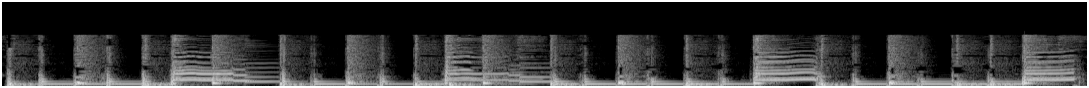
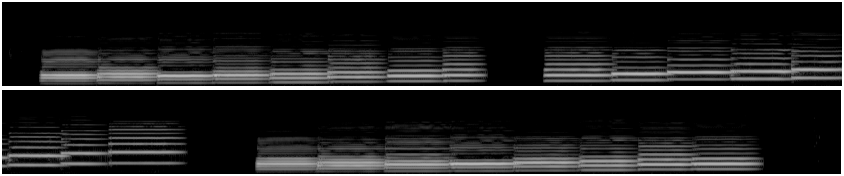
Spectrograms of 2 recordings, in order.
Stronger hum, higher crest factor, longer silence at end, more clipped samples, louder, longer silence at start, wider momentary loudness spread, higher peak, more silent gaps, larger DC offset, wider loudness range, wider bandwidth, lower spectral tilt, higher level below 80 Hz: neither; first, 20 dB vs 10 dB; second, 0 s vs 0.8 s; neither; first, -21 LUFS vs -26 LUFS; second, 0.05 s vs 0.4 s; about the same, 7 LU vs 6 LU; first, 0 dBFS vs -16 dBFS; neither; neither; about the same, 1 LU vs 3 LU; second, 4.6 kHz vs 5.4 kHz; first, -10.5 dB/octave vs -7 dB/octave; first, -30 dBFS vs -82 dBFS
